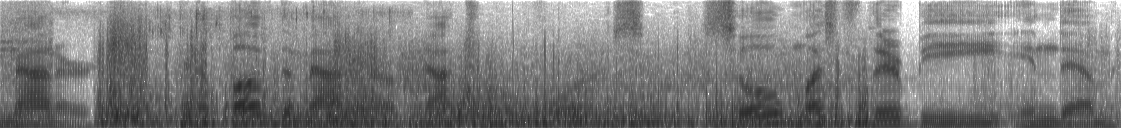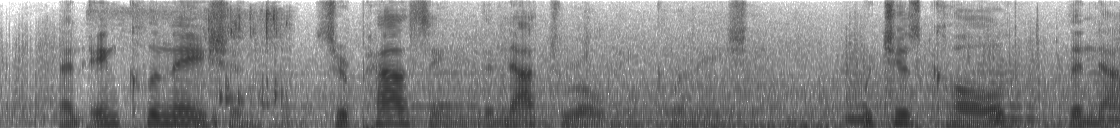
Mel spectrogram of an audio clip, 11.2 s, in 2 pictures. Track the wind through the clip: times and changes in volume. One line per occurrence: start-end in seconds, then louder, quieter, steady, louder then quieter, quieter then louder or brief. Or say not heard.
0.0-11.0 quieter.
